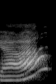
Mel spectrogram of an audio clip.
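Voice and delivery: "Ah?" with a rising question tune; a baby's babble asking a question; "Ah?" rising at the end like a question; questioning baby sound. Shown as a demonstration. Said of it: "almost like a question".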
